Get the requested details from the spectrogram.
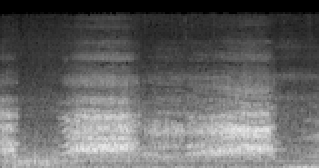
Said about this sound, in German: Was ihr da gerade hört, sind Eisbären.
